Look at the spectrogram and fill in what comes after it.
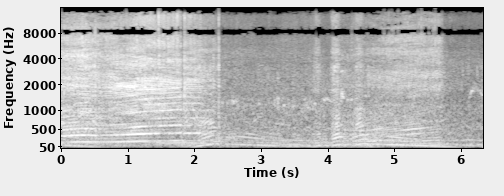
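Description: Several battered demolition-derby cars' engines revving up and down as they drive and slide around the lot, with tyres squealing for the first couple of seconds. The overall level drops a little near the end.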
